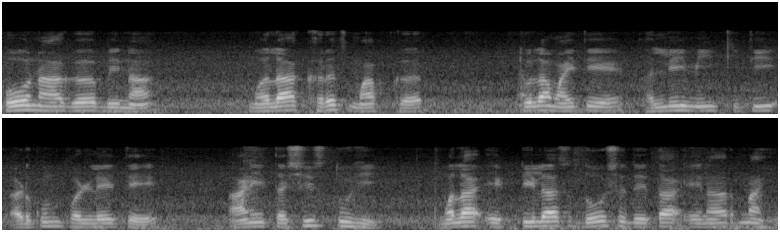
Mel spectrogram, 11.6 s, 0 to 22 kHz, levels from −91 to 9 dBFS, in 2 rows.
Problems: constant background noise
